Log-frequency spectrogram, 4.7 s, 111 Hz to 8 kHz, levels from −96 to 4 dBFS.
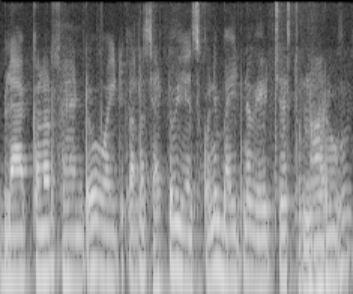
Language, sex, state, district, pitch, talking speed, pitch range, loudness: Telugu, male, Andhra Pradesh, Manyam, 135 Hz, 125 wpm, 130-145 Hz, -17 LUFS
